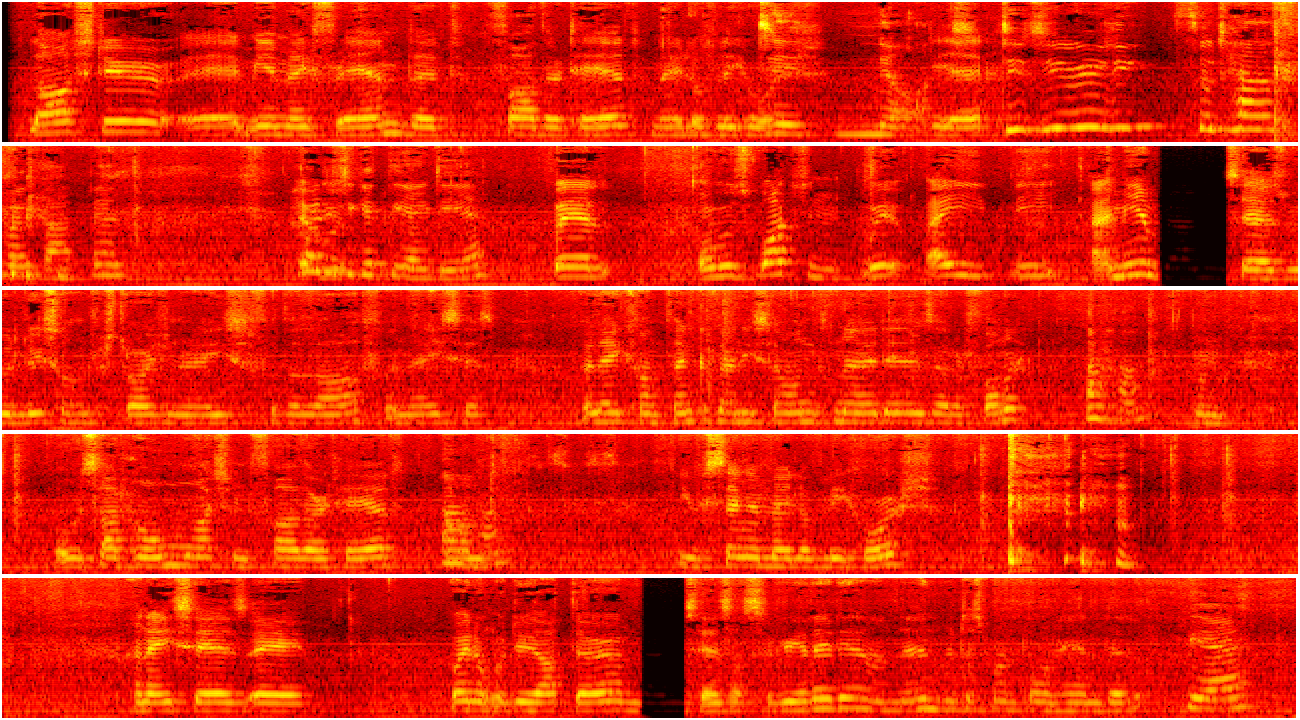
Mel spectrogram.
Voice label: Irish English, North of Ireland, interview, Armagh City, Co. Armagh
